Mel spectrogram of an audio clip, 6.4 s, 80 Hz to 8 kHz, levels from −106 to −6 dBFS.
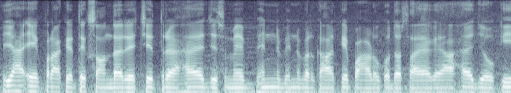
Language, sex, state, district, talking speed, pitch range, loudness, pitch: Hindi, male, Punjab, Pathankot, 160 wpm, 100-110 Hz, -14 LUFS, 105 Hz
